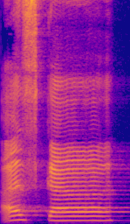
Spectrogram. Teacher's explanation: ये ज़ा मजबूती के साथ अदा होता है, हल्की सी बजिंग साउंड यानी कि गूंजने वाली आवाज़ आती है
